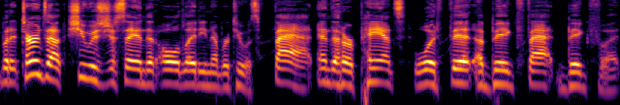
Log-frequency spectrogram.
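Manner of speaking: usual speaking voice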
